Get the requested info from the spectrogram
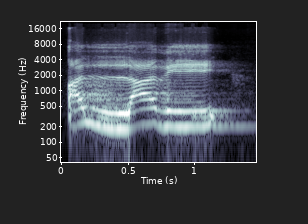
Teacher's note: ذال میں سیٹی نہیں آئے گی، بغیر سیٹی کے پڑھا جائے گا، یا مدہ ہے، ایک الف کی مقدار لمبا کریں گے۔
